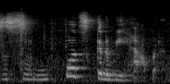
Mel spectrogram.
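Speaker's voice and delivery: ordinary talk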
